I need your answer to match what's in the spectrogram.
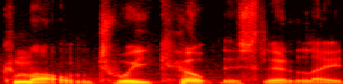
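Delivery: very deep, low, confident frog voice. The speaker voices what is heard in the palm, in a deep frog voice. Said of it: "Deep frog".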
